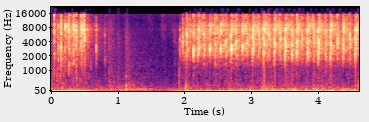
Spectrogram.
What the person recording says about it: vous entendez le bruit quand je secoue mes PES c'est des billes de des billes d'acier de inox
